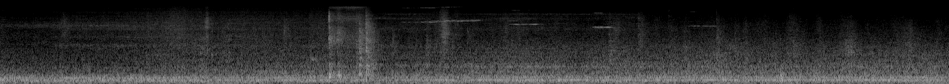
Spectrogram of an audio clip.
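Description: Stockholm commuter rail X10 electric multiple unit heard from on board: a steady hum over running noise, with a short burst of air hiss about three and a half seconds in.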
